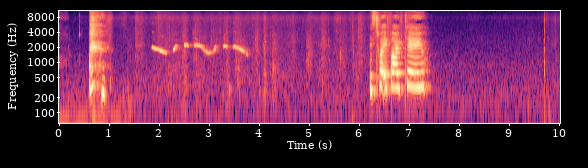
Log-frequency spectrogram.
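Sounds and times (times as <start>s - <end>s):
person whistling a tune: 1.9s - 3.9s.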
